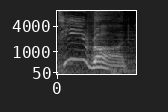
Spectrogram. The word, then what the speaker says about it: Tirade: I even told them it's not pronounced tirade or tirade, but T-Rod, the way we like to say it.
